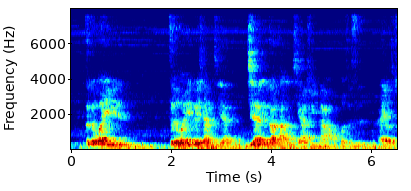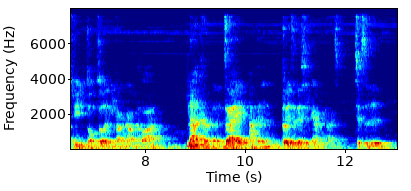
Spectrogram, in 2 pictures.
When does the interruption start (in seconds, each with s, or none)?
none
